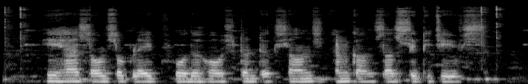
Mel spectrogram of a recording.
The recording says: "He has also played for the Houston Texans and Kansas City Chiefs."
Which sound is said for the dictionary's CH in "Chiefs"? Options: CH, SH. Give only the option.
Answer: CH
